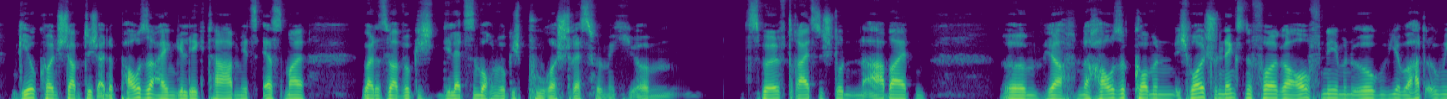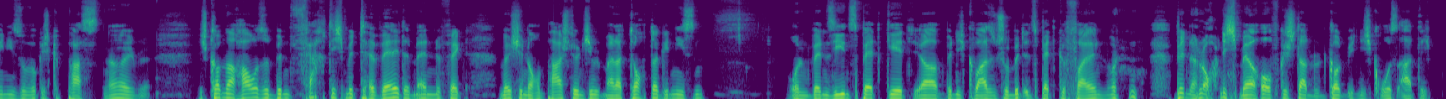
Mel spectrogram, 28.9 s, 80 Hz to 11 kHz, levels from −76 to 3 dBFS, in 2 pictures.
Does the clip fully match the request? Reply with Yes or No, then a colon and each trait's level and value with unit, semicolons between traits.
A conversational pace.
No: fast, 195 wpm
